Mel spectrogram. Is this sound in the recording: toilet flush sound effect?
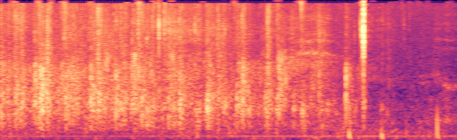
no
